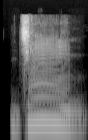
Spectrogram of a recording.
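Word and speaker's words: جيم: হালকা করে হা এরপরে হলো জিম এখানে আমাদের যে জ রয়েছে ঠিক এরকম জিম শক্ত করে জিমের উচ্চার উচ্চারণ কেমন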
